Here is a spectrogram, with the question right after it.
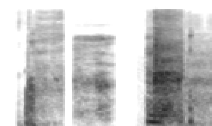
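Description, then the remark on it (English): A short, acted coughing fit while clutching the ribs: three harsh, raspy coughs in quick succession, the last one loudest and breathiest, with no talking around them. “When she says she would be in Silver's debt, I again have a coughing fit and clutch my ribs and say, such a long walk.”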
